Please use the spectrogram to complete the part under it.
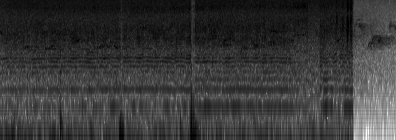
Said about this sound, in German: Und hier sind auch viele Insekten. Aufpassen, aufpassen. Eine Biene.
